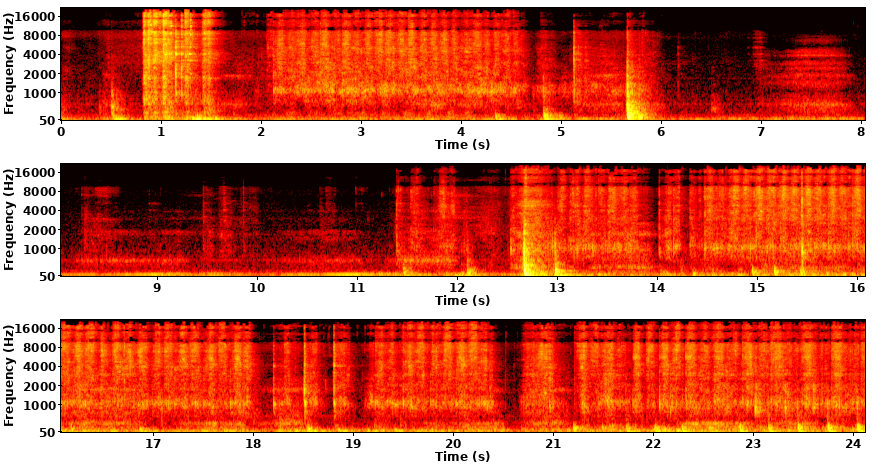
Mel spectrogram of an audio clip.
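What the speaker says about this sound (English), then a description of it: "now we're going to whisk our wet ingredients" Wet ingredients for honey cornbread muffins are whisked in a bowl, giving rapid scraping, rasping strokes against the side with clinks, broken by a few quiet pauses between close bursts.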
